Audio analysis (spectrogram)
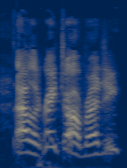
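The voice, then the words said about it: Puts on a silly character voice. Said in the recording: “I don't know why I'm doing a voice. Because Reggie would do his own voice.”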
